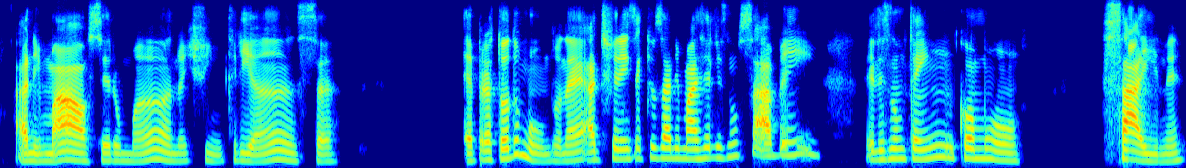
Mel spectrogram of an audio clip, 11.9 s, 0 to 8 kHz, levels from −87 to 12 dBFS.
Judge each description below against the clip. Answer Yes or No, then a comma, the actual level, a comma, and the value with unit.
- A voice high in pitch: No, medium, 155 Hz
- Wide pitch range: No, average, 4.8 semitones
